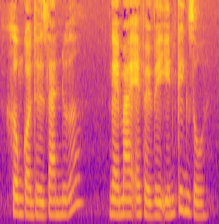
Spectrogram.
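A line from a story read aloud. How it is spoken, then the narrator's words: Faint, wry smile. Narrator (Vietnamese): Thái Ngưng cười nhạt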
